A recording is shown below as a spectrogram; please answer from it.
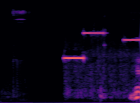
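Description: A few short electronic beep tones, each held for about a third of a second at a different pitch. The first is lower and comes about a second in, the second is higher, and the third comes near the end, with a faint hiss under them.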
